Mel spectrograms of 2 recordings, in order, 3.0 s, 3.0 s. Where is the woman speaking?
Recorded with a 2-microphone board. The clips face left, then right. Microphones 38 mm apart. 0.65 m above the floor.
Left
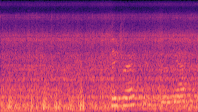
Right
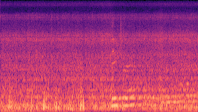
5° left (ahead or behind), 0.7 m; by 2.9 s 35° left (ahead or behind), 1.4 m.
